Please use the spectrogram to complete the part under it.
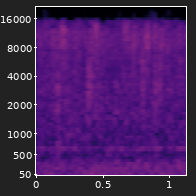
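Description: Rain tapping against the windows of a precinct, a dense steady patter of drops at a soft even level.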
